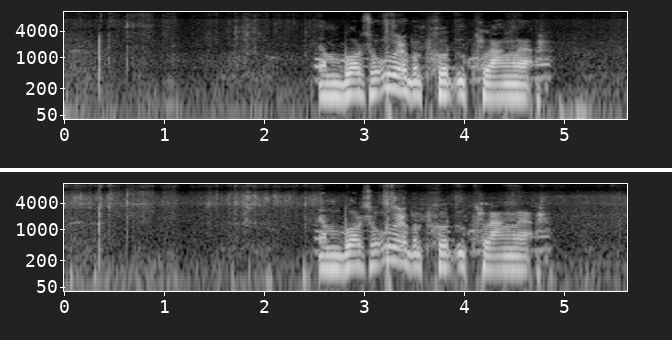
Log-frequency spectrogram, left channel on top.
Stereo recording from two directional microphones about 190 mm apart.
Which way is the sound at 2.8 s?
15° left (ahead or behind).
